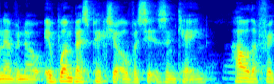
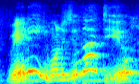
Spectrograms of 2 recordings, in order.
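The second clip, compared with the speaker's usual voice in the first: very high-pitched acted disbelief; mock surprise; faster than usual. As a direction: leap right up high, playing surprised. Acted surprised reply to an actor.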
